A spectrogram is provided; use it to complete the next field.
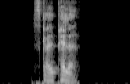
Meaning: nominative/accusative/genitive plural of Skalpell
- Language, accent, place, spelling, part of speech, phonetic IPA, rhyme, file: German, Germany, Berlin, Skalpelle, noun, [skalˈpɛlə], -ɛlə, De-Skalpelle.ogg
